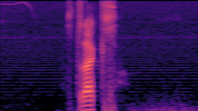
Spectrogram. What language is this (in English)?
Swedish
